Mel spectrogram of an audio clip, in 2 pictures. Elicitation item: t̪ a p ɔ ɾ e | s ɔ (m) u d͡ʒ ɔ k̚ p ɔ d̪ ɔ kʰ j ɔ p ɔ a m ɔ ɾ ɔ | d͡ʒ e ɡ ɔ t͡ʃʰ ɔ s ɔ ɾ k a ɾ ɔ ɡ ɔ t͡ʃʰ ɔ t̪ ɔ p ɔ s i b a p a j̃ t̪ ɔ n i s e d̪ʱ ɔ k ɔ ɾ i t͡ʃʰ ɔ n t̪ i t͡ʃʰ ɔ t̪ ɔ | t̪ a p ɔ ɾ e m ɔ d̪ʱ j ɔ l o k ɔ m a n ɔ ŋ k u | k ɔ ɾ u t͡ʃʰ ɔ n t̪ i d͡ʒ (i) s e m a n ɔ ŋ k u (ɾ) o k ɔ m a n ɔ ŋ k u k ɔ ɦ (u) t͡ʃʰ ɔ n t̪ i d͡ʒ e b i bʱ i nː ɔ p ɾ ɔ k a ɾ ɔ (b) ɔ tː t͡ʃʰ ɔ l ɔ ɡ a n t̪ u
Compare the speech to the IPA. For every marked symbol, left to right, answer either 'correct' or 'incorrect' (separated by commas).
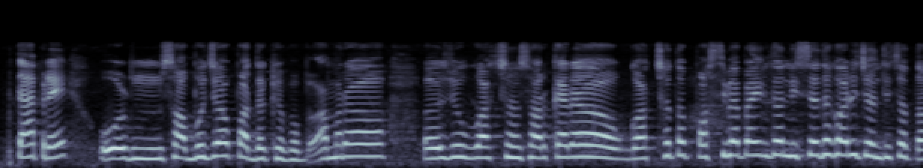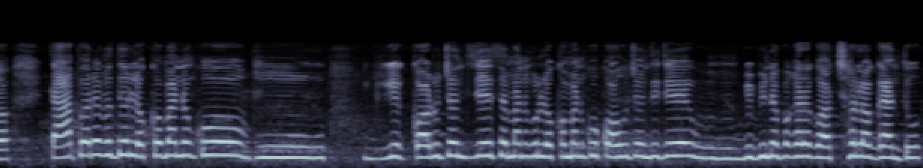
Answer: incorrect, incorrect, incorrect, correct, incorrect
